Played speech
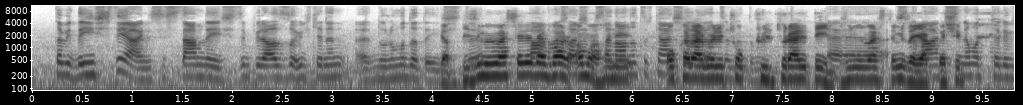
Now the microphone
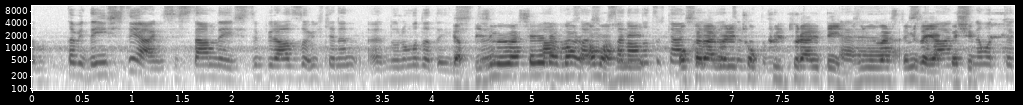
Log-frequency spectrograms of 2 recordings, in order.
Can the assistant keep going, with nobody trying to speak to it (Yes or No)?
Yes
